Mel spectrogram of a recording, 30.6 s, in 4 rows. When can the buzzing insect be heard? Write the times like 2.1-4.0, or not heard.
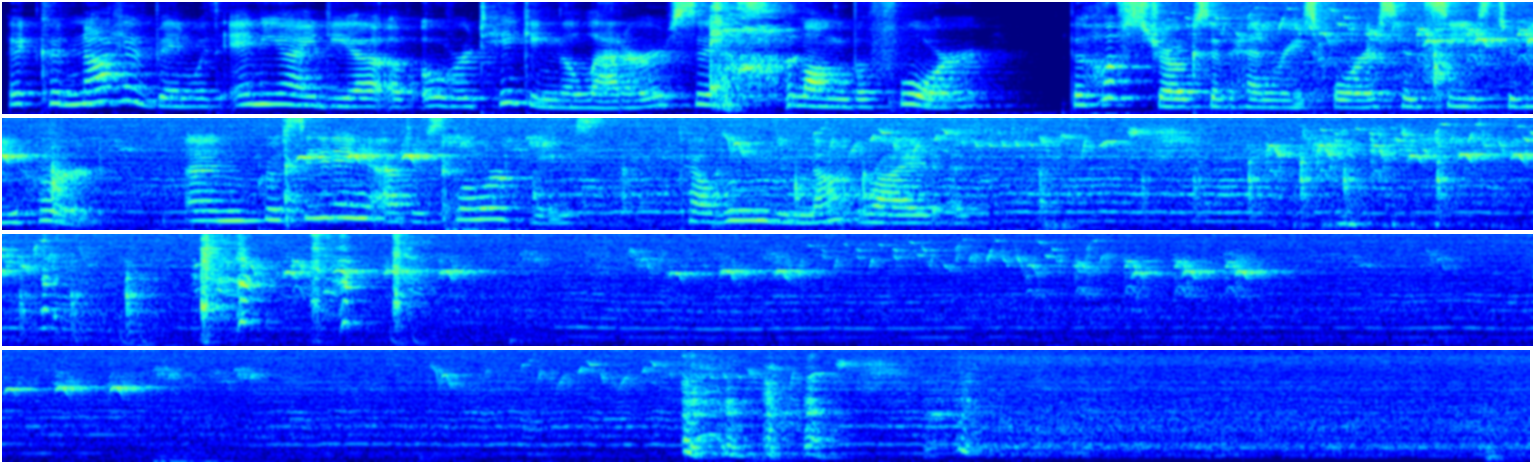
5.5-30.5.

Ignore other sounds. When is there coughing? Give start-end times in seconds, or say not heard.
3.5-4.6, 15.5-17.4, 26.4-27.9.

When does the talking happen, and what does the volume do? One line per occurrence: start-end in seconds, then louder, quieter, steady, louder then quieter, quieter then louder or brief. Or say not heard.
0.0-12.6 steady.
